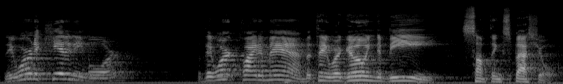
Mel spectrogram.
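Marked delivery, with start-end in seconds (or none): none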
